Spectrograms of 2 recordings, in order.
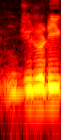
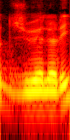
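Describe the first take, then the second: First: ज्वेलरी as "JOO-luh-ri"; ज्वेलरी compact, opening on "jool"; correct pronunciation. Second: ज्वेलरी as "joo-EL-ri"; ज्वेलरी spelt out as "ju-e-la-ri"; wrong pronunciation. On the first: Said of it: "ज्वेलरी बोलना है आपको". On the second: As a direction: say ज्वेलरी with the e sounded. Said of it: "नहीं बोल देना है". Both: Shown as a demonstration.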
